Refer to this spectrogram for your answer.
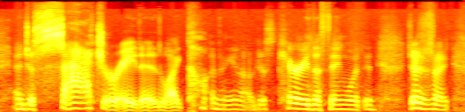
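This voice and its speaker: A woman with an American accent and an ordinary speaking voice talks at a fairly low pitch with fairly even intonation. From US Midwest (southern Missouri, Ozarks). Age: 60s. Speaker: herbalist teacher. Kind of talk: casual chat.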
